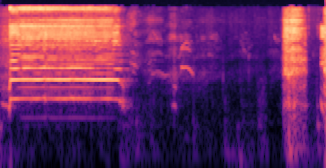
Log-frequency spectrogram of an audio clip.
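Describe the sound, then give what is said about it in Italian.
A single loud, buzzy toy horn honk holds steady for about a second, followed by faint squeaky noises and a short burst of hissy noise at the end. “Suoni la trombetta e la tua donna cosa dice?”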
